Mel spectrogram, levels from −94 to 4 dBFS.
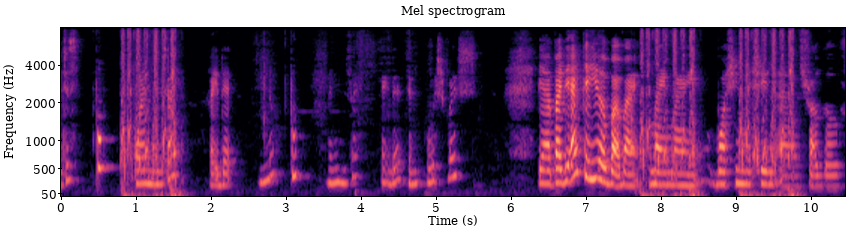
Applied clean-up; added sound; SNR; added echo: classical method log-MMSE.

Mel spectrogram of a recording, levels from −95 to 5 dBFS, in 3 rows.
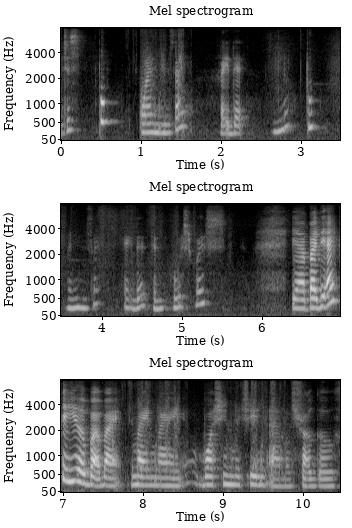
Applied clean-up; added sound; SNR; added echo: neural separator model SepFormer DNS4.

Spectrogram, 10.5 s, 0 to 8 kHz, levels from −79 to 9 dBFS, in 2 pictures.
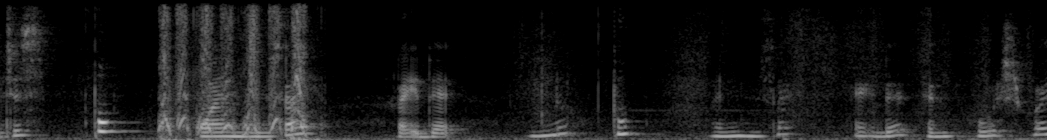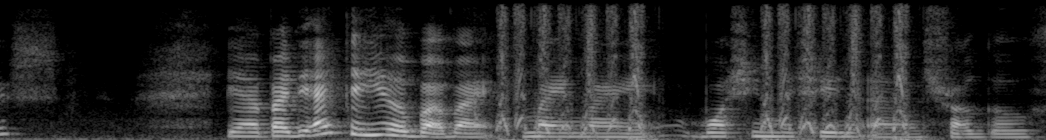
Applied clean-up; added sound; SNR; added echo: none; Zipper (clothing); 8 dB; none.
